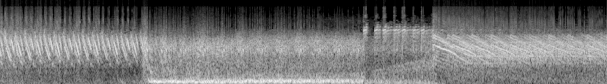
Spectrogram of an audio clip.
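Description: Electronic sci-fi sound effect: a loud, fast warble of repeated falling chirps, joined by a low rumble from about a second and a half in until past four seconds, then slower falling sweeps.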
